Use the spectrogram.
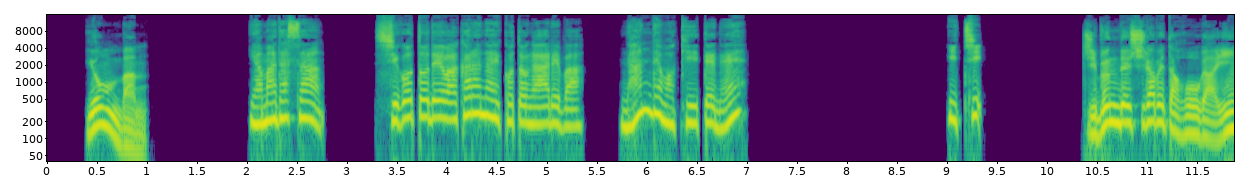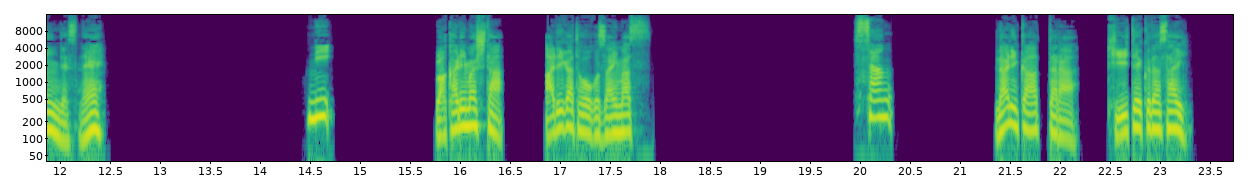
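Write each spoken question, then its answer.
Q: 山田さん、仕事でわからないことがあれば何でも聞いてね。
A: 2: わかりました、ありがとうございます。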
